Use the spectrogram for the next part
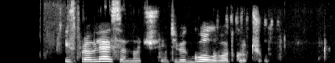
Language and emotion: Russian, angry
